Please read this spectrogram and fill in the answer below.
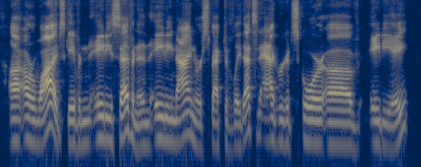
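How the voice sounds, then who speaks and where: A loud voice with a bright, sharp tone moves at a fairly quick pace, its intonation fairly even and hardly any pauses breaking it up. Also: man, medium pitch for a man. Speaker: podcast co-host. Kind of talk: casual chat. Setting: at home.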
